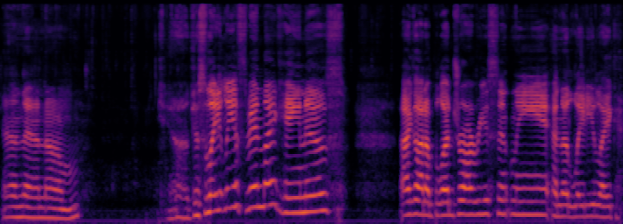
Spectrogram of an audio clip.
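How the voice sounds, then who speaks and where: A woman's voice: medium pitch, pushed and bright. A sniffly woman rambling through an exasperated casual vlog rant, full of "like" fillers. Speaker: vlogger.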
